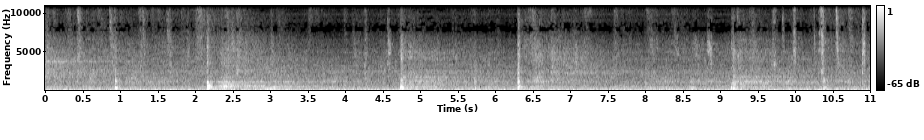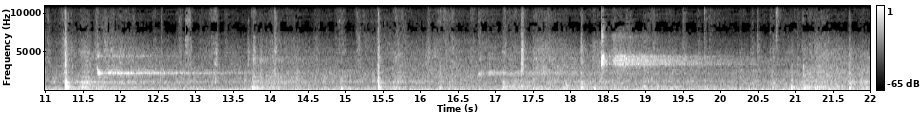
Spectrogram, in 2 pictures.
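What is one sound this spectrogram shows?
Tennis balls are struck with rackets, with sharp pops echoing in a large hall.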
